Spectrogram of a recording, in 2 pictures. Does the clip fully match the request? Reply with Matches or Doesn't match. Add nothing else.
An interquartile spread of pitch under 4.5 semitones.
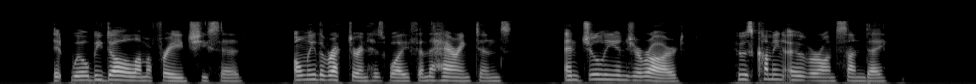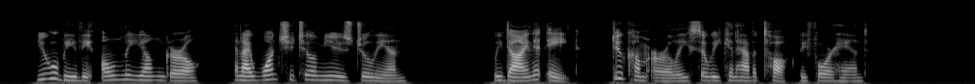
Matches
